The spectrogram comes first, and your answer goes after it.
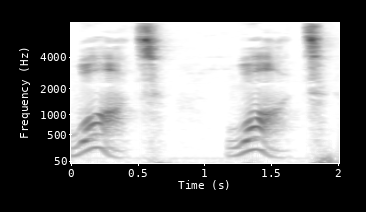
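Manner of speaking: American "what" with a wide-open "ah" vowel; very slow, open American "what"; American pronunciation. Shown as a demonstration. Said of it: "美音中口型大一些".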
